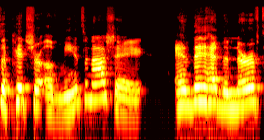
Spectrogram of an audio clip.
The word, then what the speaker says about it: Tinashe: I finally am enjoying the necklace wonder Tanisha. Tinashe. Okay. You You know mean what, that Tinashe? She has earned proper pronunciation for me.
